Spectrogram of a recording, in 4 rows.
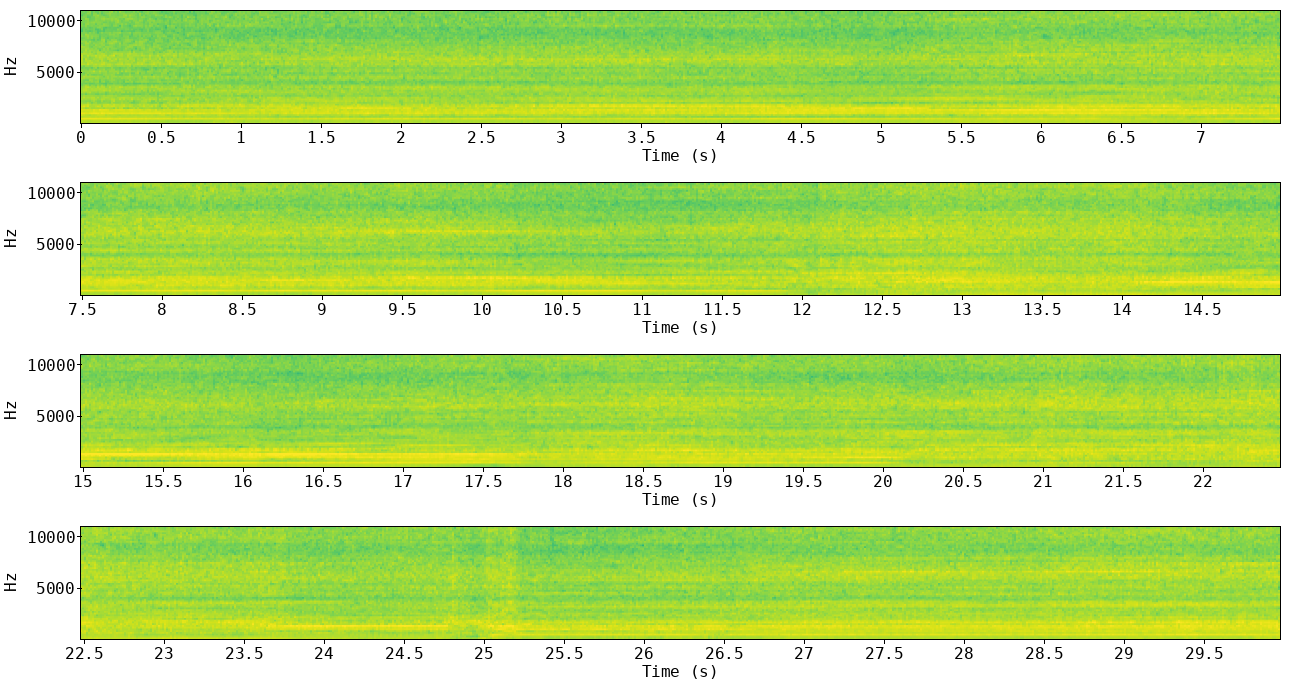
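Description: Yamaha FZR250R's 250 cc inline-four engine running high in the revs under load, heard from the rider's seat with wind rush. Its pitch sags and rises gently through the bends, with a quick gear change about 25 seconds in.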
